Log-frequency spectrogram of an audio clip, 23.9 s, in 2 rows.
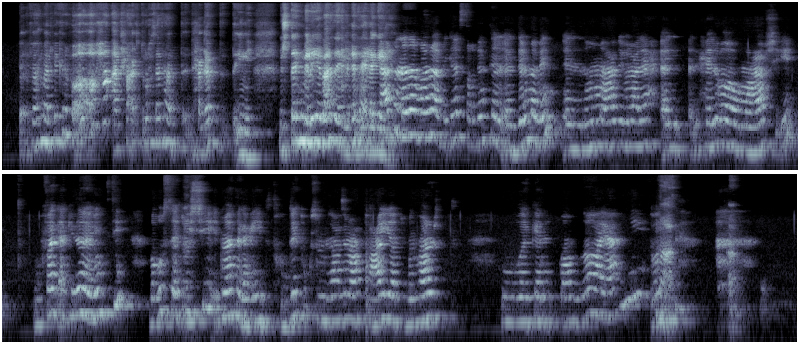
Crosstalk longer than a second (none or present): present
